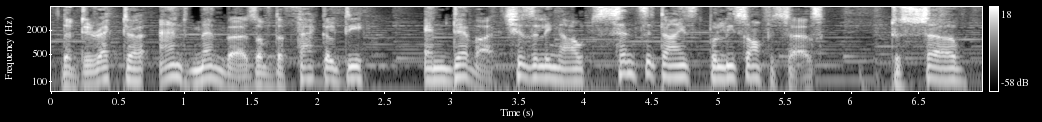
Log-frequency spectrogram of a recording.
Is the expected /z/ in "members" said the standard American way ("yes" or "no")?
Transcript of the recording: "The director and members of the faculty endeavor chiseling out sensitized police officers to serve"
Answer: yes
